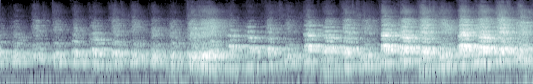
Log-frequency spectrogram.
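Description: Mixed chamber choir singing a cappella in Russian, in quick short syllables, growing louder in the second half.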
